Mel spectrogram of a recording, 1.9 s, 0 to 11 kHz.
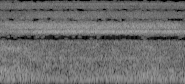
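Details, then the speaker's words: R22 system at 0 PSI pressurised with nitrogen gives a steady, high airy hiss from a burnt, leaking brazed joint on the rusted-out evaporator coil; refrigerant leak at coil brazing, new evaporator coil needed. "there's some burning up brazing right there bud good grief you can hear"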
